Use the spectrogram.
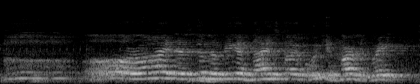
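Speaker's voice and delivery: high, eager exclamation; excited anticipation. Acted. Crowd eagerly awaiting a fight.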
